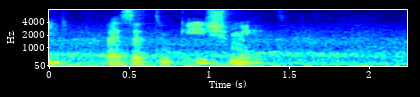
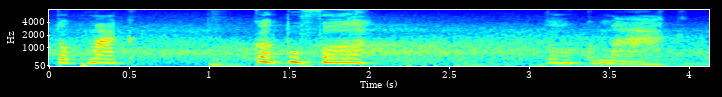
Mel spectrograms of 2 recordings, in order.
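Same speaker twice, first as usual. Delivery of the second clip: excited sports commentary; 7 semitones higher, much slower than usual. Real, not acted. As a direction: shout the near miss like a commentator. Shot hits the post.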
